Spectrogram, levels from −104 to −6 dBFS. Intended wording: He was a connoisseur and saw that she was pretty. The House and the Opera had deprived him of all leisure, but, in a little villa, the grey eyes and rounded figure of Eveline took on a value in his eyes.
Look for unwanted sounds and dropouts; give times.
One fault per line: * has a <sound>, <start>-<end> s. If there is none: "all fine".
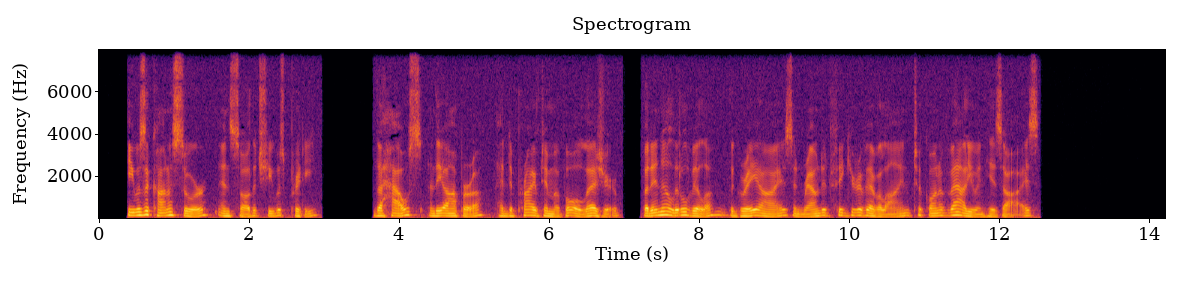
all fine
